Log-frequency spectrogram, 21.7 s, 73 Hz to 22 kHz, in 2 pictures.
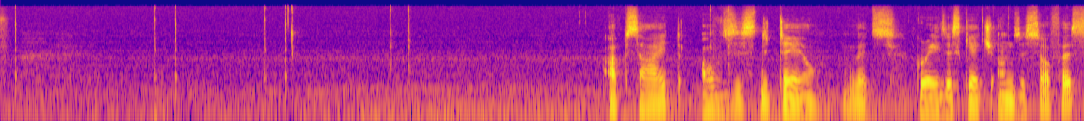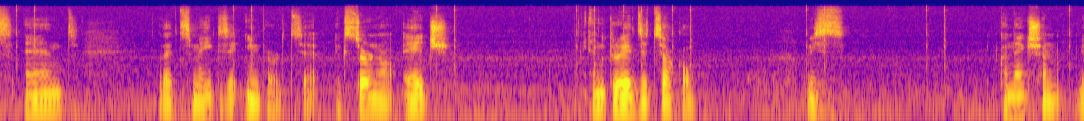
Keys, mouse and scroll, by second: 1.1 middle click, 1.6 right click, 3.3 middle click, 9.7 scroll up 1.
